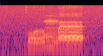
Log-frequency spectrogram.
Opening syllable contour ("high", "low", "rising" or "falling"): rising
